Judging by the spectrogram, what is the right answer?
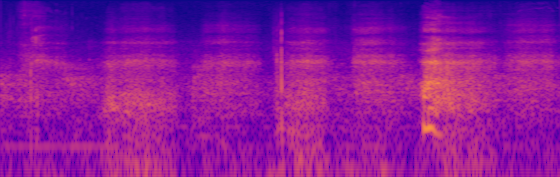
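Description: A person breathing close to the microphone in irregular puffs, with a sharp click about three seconds in and a louder burst of noise about four seconds in.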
